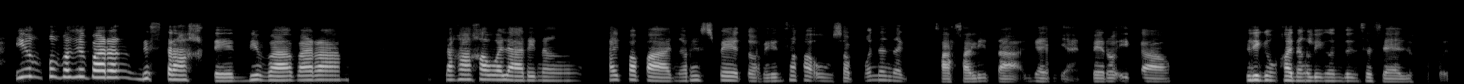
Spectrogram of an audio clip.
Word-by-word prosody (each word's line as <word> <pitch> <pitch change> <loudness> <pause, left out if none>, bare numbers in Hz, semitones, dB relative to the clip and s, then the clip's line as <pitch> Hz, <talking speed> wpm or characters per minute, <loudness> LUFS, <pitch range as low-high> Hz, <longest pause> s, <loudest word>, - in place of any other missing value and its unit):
yung 340 +1 +1
kumbaga 345 -1 +3
parang 320 -2 +8
distracted 215 - 0
'di 215 +2 0
ba, 195 0 +5
parang, 205 0 +3 1.0
nakakawala 215 -3 +3
rin 190 -1 -4
ng 180 -1 -7 0.5
kahit 210 0 -3
papa'no 170 -6 +2
respeto 190 -4 -4
rin 160 +1 -8
sa 205 - -4
kausap 160 -5 -6
mo 185 - -10
na 205 -1 -7
nagsasalita 135 -2 -5
ganyan, 145 -2 -11
pero 145 +1 -5
ikaw, 140 -4 -4 0.8
lingon 200 -2 +2
ka 195 -1 +4
ng 175 0 -4
lingon 165 -1 -7
dun 160 -1 -9
sa 160 -2 -8
cellphone, 135 - -11
190 Hz, 120 wpm, -25 LUFS, 160-215 Hz, 1.0 s, parang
